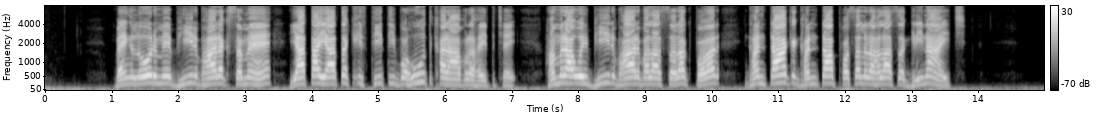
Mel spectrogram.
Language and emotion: Maithili, disgusted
